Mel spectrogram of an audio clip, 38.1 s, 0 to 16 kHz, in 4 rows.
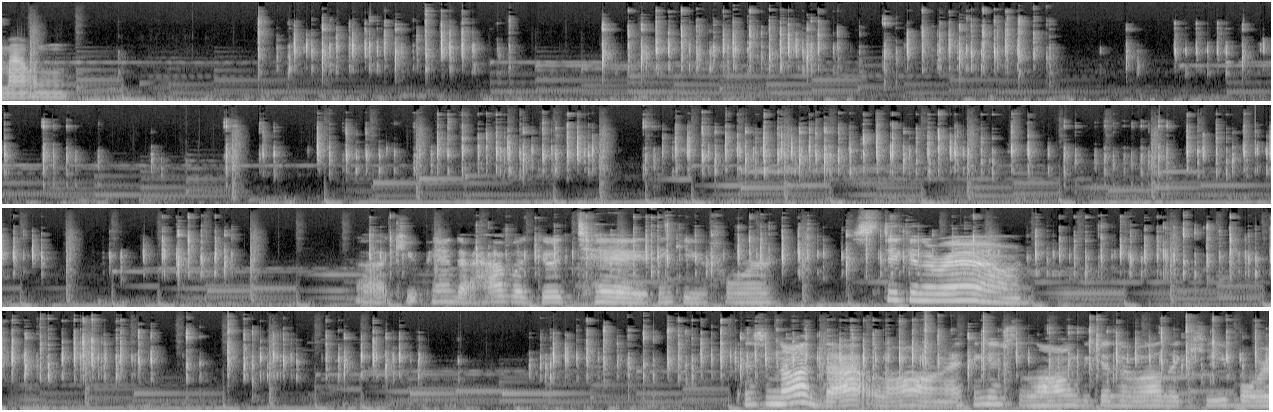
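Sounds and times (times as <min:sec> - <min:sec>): background music: 0:00.0 - 0:38.0
mechanical keyboard typing: 0:01.9 - 0:03.9, 0:04.5 - 0:20.9, 0:22.6 - 0:31.8, 0:32.5 - 0:38.0.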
